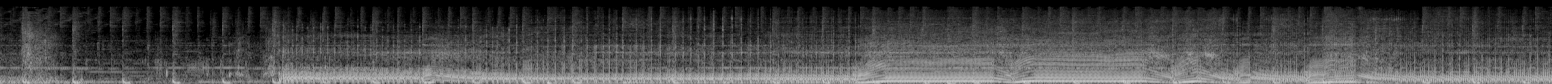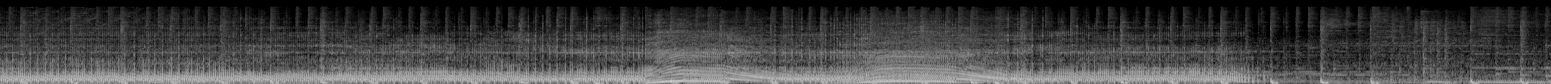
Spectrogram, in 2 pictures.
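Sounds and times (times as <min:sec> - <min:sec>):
chainsaw revving: 0:00.0 - 0:31.0.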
